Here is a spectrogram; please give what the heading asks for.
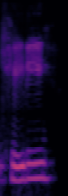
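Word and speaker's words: Cady: the main character is a girl named Katie Haron but it's spelled caddy it's spelled c a d y and everybody says it wrong which I also think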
